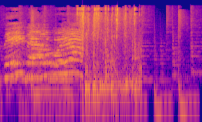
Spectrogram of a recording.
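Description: A child's voice shouting, drawn out for over a second, then about a second of a noisy crashing sound effect. Electronic music with a steady thumping beat comes in near the end.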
